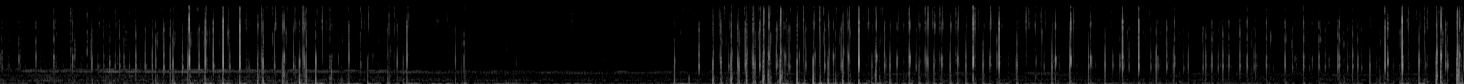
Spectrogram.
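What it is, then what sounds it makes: Plastic earphone inline mic remote. Two small metal spatula- and spoon-tipped tools, held in the fingertips, continuously scratch and tap both ends of a small, hollow white plastic inline mic remote from wired earphones; the remote is taped flat to a dark table and is itself the microphone capturing the sound. It produces dense, rapid, bright clicks and scraping ticks over a faint steady tone, with a quieter stretch of softer scratching in the middle before the sharp tapping returns.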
